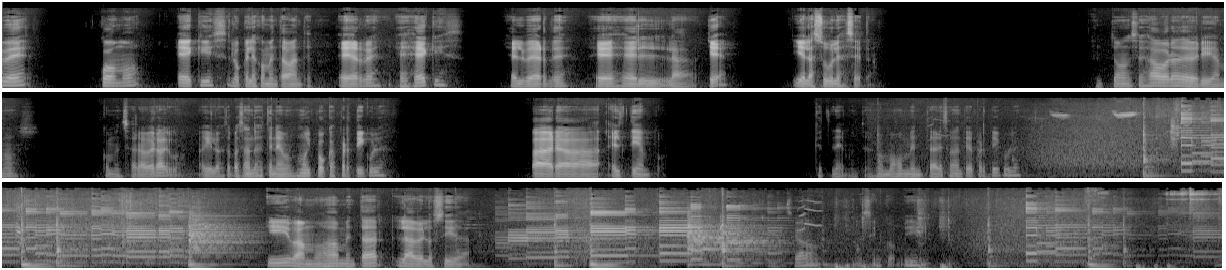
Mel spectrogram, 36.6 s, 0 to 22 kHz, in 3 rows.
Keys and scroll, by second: 32.5-33.3 typing, 35.9 0.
